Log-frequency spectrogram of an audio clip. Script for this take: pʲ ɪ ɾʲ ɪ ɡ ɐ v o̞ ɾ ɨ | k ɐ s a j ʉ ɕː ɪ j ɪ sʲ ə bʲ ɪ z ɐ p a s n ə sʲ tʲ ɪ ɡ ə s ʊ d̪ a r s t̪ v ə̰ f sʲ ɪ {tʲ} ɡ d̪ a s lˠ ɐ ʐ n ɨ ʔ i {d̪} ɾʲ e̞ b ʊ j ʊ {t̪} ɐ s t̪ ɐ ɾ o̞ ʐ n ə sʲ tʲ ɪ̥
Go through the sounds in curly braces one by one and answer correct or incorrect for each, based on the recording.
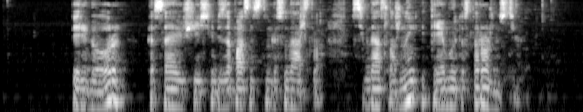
incorrect: none, incorrect: t̪, correct

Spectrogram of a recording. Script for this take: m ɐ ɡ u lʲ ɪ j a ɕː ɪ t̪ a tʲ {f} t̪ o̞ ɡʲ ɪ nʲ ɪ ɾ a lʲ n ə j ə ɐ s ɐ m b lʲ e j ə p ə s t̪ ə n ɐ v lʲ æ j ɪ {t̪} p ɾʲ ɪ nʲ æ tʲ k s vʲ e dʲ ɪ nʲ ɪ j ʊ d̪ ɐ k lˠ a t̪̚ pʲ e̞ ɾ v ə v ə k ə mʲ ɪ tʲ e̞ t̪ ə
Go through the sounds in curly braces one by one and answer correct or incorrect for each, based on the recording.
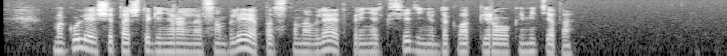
incorrect: ʂ, correct

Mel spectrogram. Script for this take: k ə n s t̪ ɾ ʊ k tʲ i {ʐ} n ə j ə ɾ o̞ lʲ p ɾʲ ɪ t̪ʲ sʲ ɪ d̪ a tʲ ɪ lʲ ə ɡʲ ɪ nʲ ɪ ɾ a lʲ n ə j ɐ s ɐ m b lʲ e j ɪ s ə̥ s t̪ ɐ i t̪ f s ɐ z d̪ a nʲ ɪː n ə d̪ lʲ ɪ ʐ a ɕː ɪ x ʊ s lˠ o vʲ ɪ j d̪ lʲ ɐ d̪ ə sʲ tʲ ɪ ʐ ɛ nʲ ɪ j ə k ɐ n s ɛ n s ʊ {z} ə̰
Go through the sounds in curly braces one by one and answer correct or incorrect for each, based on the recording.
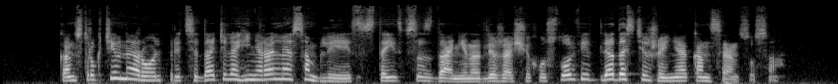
incorrect: v, incorrect: s

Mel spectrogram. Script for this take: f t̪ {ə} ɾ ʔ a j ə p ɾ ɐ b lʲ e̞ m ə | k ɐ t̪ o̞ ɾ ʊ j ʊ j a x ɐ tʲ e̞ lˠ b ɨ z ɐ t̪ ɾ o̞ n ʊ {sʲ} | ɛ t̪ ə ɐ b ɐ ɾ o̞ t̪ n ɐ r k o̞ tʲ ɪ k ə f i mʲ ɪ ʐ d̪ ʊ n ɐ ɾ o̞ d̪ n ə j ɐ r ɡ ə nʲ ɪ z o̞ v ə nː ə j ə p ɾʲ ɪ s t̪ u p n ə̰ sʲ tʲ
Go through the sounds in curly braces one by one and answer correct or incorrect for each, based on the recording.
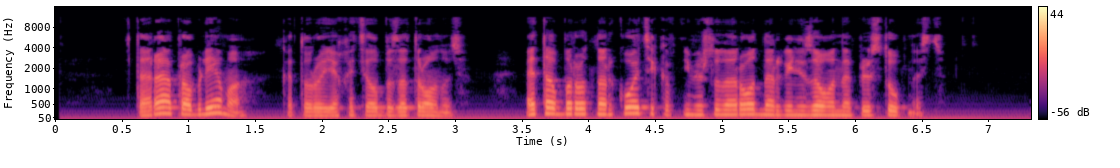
incorrect: ɐ, incorrect: tʲ

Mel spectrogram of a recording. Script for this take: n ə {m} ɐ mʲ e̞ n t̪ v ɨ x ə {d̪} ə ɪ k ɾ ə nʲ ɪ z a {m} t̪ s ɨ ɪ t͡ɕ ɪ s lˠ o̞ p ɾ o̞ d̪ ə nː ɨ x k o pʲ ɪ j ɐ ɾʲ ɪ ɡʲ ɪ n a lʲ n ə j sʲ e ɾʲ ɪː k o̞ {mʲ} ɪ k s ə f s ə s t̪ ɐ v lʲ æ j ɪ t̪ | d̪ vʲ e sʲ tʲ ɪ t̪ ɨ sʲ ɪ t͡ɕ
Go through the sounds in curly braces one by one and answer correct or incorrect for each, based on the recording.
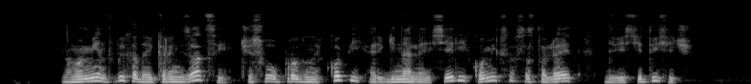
correct, correct, incorrect: none, correct

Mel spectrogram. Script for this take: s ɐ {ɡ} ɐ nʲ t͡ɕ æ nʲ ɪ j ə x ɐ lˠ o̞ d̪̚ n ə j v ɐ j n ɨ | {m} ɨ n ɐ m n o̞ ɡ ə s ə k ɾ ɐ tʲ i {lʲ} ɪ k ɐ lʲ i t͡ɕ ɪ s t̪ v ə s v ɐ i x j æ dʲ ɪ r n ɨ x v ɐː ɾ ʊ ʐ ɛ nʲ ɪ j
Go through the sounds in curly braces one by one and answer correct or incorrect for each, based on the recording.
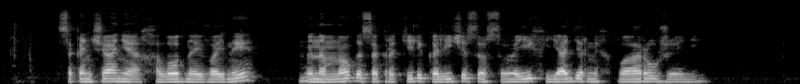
incorrect: k, correct, correct

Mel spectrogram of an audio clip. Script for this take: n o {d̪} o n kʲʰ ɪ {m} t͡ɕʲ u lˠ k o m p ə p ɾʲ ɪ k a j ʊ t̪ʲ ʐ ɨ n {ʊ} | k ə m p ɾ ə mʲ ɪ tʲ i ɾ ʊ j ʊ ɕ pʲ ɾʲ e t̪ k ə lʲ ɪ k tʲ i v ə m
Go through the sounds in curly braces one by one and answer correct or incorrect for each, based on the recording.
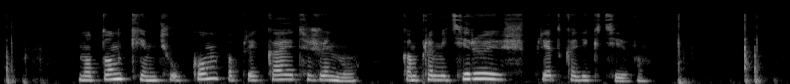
incorrect: t̪, correct, incorrect: u

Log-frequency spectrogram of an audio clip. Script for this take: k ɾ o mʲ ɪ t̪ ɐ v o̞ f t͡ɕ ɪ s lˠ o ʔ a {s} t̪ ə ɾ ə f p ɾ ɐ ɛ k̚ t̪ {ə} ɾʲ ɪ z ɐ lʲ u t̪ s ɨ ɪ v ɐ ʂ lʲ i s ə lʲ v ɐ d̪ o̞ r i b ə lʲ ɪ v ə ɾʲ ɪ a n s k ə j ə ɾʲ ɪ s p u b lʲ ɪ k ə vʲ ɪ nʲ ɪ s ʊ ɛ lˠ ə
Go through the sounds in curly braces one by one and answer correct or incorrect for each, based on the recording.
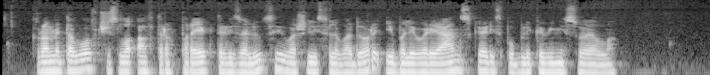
incorrect: f, correct

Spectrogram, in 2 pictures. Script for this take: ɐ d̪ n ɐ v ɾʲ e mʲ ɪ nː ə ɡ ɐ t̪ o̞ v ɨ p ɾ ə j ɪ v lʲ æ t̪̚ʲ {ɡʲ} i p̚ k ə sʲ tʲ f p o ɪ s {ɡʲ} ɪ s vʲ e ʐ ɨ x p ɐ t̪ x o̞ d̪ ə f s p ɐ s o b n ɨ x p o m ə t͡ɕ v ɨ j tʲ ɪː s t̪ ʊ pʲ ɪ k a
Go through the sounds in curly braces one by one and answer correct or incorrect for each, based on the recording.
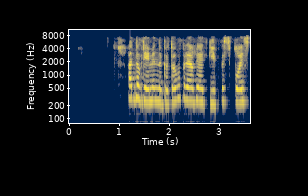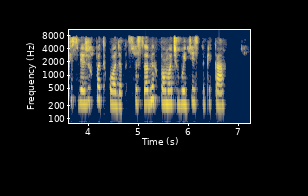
correct, incorrect: kʲ

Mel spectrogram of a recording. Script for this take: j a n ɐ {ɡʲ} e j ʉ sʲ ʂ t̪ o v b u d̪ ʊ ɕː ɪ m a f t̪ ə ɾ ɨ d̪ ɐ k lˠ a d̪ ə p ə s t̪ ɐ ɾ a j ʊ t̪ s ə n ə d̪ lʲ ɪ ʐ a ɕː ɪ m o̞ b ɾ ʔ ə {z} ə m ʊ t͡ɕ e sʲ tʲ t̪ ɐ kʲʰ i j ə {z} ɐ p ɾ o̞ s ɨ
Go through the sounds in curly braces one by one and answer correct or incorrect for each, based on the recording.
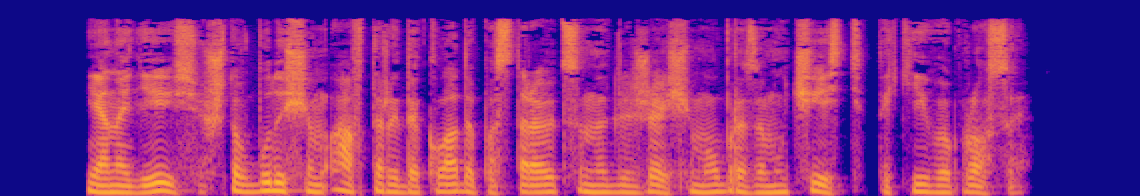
incorrect: dʲ, correct, incorrect: v

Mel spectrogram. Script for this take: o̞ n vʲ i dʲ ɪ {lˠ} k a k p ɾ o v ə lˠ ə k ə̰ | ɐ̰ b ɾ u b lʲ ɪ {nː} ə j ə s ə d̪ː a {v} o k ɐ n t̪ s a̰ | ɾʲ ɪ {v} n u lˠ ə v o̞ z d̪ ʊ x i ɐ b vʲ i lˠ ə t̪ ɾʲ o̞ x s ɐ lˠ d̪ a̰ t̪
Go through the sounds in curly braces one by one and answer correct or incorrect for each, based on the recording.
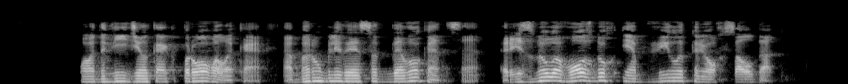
correct, incorrect: n, correct, incorrect: z

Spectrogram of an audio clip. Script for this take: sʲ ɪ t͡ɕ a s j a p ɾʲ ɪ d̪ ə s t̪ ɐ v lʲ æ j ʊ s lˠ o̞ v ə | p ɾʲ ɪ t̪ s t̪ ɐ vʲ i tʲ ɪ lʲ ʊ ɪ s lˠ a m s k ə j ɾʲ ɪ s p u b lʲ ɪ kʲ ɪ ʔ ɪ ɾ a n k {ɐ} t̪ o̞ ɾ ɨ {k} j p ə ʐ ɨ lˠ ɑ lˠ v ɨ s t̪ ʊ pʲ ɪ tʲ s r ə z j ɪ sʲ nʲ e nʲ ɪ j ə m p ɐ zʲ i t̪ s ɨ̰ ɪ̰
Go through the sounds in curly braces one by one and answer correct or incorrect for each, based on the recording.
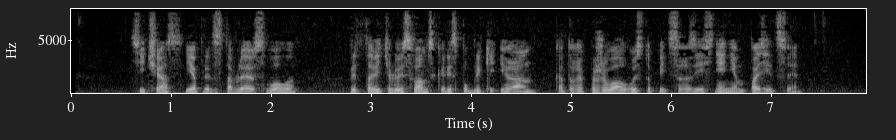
correct, incorrect: none

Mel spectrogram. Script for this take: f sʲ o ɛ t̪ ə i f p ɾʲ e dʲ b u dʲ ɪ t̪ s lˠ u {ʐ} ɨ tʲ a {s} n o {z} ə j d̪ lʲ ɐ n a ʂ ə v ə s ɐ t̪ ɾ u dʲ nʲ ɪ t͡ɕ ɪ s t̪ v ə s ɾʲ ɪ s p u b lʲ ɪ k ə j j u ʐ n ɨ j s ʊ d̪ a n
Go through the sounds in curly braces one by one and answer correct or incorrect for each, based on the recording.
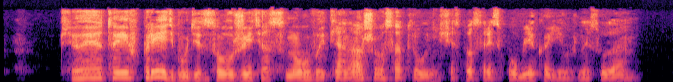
correct, correct, incorrect: v

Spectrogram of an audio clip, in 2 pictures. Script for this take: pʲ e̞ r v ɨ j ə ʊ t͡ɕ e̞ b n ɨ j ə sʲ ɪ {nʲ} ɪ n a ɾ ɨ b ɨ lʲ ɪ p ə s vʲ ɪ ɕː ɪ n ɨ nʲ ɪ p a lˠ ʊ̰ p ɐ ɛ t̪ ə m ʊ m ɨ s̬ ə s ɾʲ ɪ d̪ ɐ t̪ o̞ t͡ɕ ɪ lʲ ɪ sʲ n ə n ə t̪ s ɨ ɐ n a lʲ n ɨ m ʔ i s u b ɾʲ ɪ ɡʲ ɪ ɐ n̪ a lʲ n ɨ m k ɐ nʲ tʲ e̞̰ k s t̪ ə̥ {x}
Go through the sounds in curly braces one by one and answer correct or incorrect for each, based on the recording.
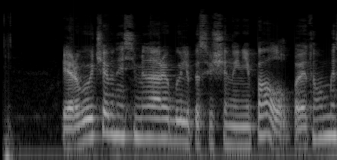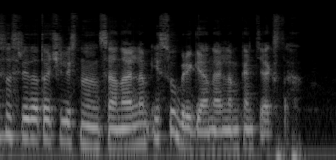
incorrect: mʲ, correct

